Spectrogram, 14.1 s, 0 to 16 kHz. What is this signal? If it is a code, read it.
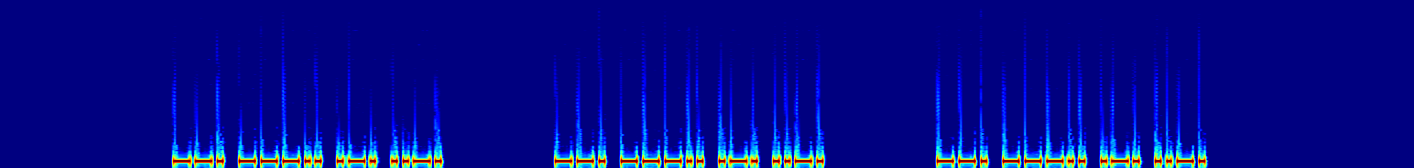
Morse code, heard as a keyed tone, about 22 wpm, 700 Hz. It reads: G8RF G8RF G8RF
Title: DXCC-100 Call Signs - 4 Characters - Repeated 3x - 22wpm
